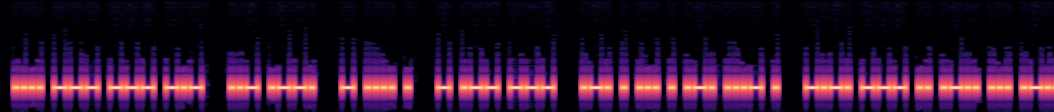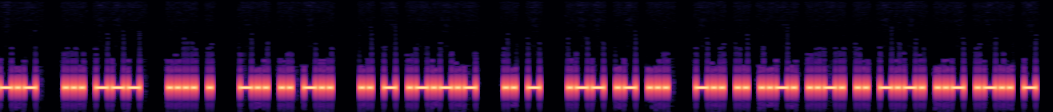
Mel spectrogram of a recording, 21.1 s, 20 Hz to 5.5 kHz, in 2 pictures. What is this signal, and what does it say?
Morse code, heard as a keyed tone, about 30 wpm, 600 Hz. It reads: HOOK UP THE TWO RESERVE COILS. SO HE DID IT. IT WAS DIFFICULT
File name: the old man and the sea / the old man and the sea 1 30wpm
